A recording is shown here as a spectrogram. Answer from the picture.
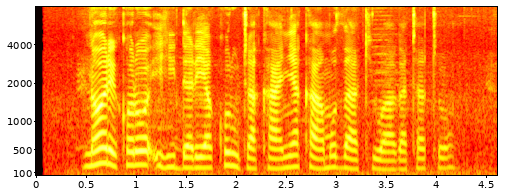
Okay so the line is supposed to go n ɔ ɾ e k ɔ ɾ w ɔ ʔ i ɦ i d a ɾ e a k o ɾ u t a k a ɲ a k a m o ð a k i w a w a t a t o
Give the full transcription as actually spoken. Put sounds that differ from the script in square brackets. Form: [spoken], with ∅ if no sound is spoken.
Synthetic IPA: n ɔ ɾ e k ɔ ɾ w ɔ ʔ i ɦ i d a ɾ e a k o ɾ u t a k a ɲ a k a m o ð a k i w a [ɣ] a t a t o

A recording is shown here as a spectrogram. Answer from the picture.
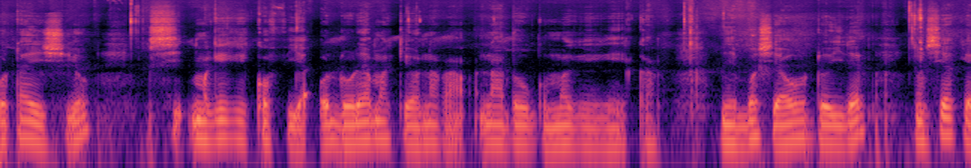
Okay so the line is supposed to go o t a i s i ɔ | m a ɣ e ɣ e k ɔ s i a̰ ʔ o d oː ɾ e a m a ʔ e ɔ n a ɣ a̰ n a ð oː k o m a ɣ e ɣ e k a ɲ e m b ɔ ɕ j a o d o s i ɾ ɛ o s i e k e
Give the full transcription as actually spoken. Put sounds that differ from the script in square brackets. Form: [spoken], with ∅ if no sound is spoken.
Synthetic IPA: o t a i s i ɔ | m a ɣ e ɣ e k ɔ [f] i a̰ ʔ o d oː ɾ e a m a [k] e ɔ n a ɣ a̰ n a ð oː [ɡ] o m a ɣ e ɣ e k a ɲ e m b ɔ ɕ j a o d o [∅] i ɾ ɛ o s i [a] k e

